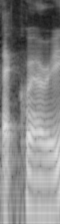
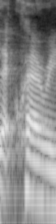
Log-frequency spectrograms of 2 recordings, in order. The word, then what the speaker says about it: equerry: Yes, he was the king's equerry. Yes. It's equerry, not equerry, apparently.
